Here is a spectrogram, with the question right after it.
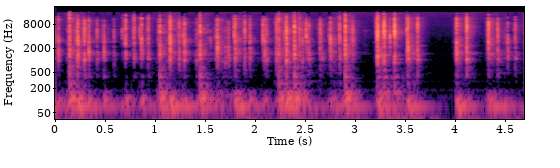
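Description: Fingertips type steadily on a white Ducky Miya Pro tenkeyless mechanical keyboard with plastic keycaps. Rapid, clacky keystrokes have a low, thocky body and a bright, crisp top. Short pauses break the typing into bursts.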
